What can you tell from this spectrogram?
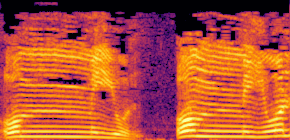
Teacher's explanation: عندنا ميم حرف غنة مشدد، فلا بد أن نعطيها غنة مقدارها حركتين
